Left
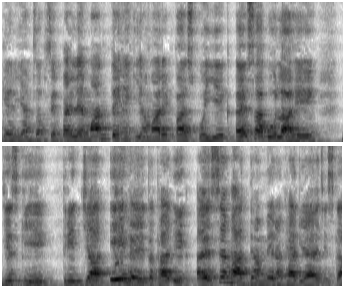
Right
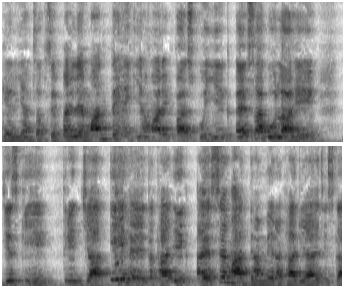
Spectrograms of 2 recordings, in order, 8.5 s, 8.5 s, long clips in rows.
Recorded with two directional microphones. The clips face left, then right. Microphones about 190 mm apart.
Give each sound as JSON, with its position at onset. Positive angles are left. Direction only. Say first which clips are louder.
{"t": 0.0, "sound": "speech", "louder": "left 1 dB", "side_deg": 5}
{"t": 1.4, "sound": "speech", "louder": "left 6 dB", "side_deg": 45}
{"t": 4.3, "sound": "a sound", "louder": "right 1 dB", "side_deg": 55}
{"t": 5.0, "sound": "speech", "louder": "left 4 dB", "side_deg": 60}
{"t": 7.5, "sound": "speech", "louder": "left 2 dB", "side_deg": 15}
